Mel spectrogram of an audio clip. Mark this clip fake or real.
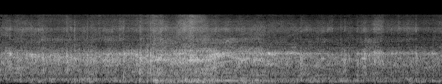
fake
